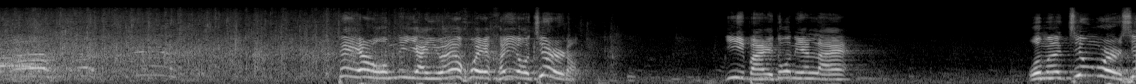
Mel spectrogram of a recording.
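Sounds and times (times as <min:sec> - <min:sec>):
crowd audience applause: 0:00.0 - 0:06.2
speech: 0:03.6 - 0:06.4, 0:07.2 - 0:08.6, 0:10.3 - 0:11.3.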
